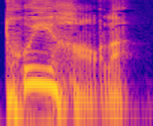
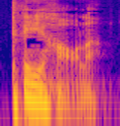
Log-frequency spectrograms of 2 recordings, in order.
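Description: First: 忒好了 with 忒 said as "tuī"; standardised pronunciation. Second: 忒好了 with 忒 said as "tēi", no rounded glide; Beijing local pronunciation. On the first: Teacher giving the regularised reading, 忒好了 with 忒 as "tuī". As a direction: say 忒好了 slowly, 忒 rounded into "tuī". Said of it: "发音规划为忒好了". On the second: Teacher showing what Beijingers still say, 忒好了 with local "tēi". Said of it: "北京人往往还说土音儿忒好了". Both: Shown as a demonstration.

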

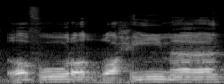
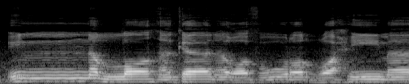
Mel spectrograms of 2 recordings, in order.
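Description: First: رحيما with the final a held just two beats; correct recitation. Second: Overstretch the end of غفورا رحيما; wrong reading. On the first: Teacher giving the right length, slow chanted recitation. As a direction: chant غفورا رحيما with a two-beat ending. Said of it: "يمد بقدر حركتين". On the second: Teacher showing the mistake, slow overlong chant. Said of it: "خطأ". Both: Shown as a demonstration.

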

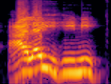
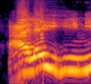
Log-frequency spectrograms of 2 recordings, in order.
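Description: First: عليهم said "alayhimi", ending in short i; slow عليهم with i after both h and m; kasra on mim. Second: عليهم said "alayhimii", final i drawn long; slow عليهم, stretch the closing ee; kasra with sila. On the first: Teacher showing students the second form, عليهم as "alayhimi". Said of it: "بكسر الميم وكسر الهاء". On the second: Teacher showing students the linked form, عليهم as "alayhimii". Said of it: "مع صلة الميم". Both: Shown as a demonstration.

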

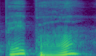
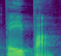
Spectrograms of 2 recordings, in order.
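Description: First: "paper" R-less with a rising lilt; "paper" as a lilting British "pei-pa"; British intonation. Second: "Paper" as an uninflected "pei-pa", falling; "Paper" in a Spaniard's plain tune; without the intonation. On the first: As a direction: lift the open "pa" ending of "paper". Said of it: "que ver con la entonación". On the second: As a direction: drop the R and the British lilt on "Paper". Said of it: "si no hacemos esa entonación". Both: Shown as a demonstration.

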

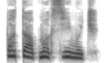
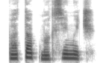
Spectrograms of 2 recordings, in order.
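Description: First: Short protesting cry, a little raised; exclaiming. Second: Dejected voice. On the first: Alexey protests to the master with a mild exclamation. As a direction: burst out the name in protest. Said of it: "вскликнул было Алексей". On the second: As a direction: begin the name with a fallen heart. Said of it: "упалым голосом начал было Алексей". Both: A narrator's reading.

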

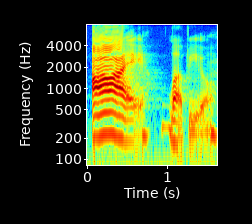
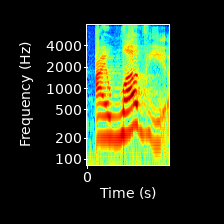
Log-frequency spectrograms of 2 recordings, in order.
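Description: First: I punched loud, slow delivery; I love you, slow and loud with I on top; stress on I. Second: Love punched loud and falling; I love you with the weight on love; stress on love. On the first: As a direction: hit the word I hard. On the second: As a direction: hit the word love. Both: Shown as a demonstration. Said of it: "which word you put the inflection on".

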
